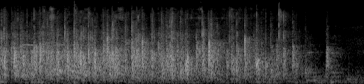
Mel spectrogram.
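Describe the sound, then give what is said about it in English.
A crowd applauds with dense, steady clapping that holds strong for a few seconds before tapering off toward the end. No one speaks over it. “Clap your hands.”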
